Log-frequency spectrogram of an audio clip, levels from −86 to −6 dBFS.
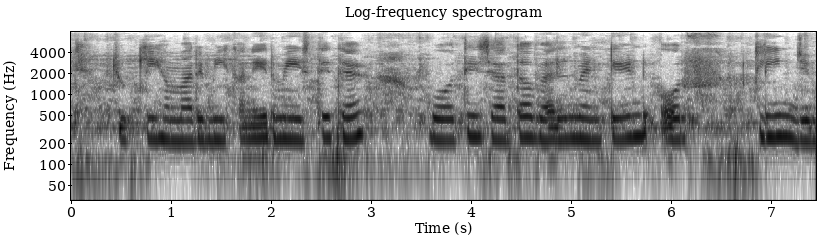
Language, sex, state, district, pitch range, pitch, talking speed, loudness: Hindi, female, Rajasthan, Bikaner, 225-245 Hz, 235 Hz, 120 wpm, -18 LUFS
